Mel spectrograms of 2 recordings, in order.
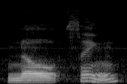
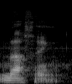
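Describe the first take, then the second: First: It is said as two separate words. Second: It is said as one single word. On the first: There is a presence that has no form. "no thing means there is a presence there, but it has no form" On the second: It is simply a denial. "Nothing is simply a denial"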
